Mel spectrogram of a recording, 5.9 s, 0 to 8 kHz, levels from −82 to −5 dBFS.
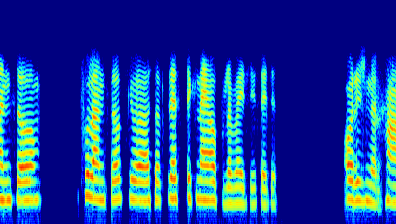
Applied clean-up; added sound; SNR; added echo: neural mask model Resemble Enhance denoiser.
